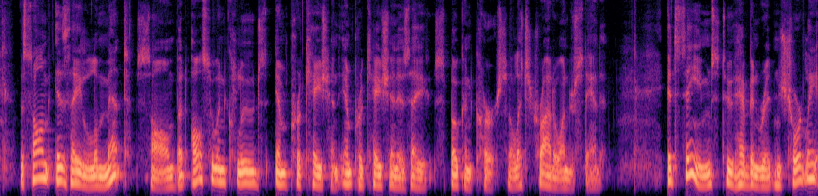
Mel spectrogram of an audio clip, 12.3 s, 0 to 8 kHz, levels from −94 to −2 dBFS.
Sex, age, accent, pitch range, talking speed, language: male, 50-69, American, 105-130 Hz, 135 wpm, English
